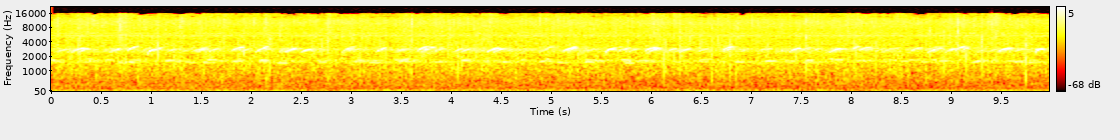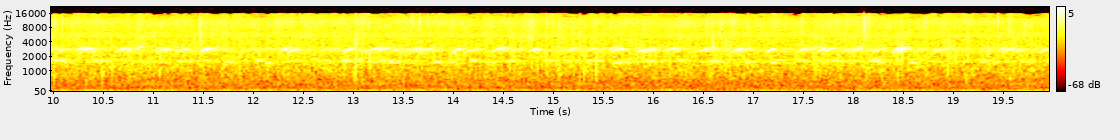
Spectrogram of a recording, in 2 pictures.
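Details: Dense chorus of coqui frogs on Hawaii's Big Island in tropical rain: many overlapping two-note calls blur into a continuous chirping band, with a constant hiss of rainfall and scattered drips.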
